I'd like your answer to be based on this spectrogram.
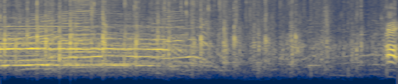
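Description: Audience at a rap battle cheering and clapping, a crowd roar with shouts loud at first and then thinning into scattered claps and noise.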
